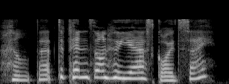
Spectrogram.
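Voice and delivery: high, lilting Irish waitress; Irish accent. A narrator's reading. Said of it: "Her Irish accent added a note".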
